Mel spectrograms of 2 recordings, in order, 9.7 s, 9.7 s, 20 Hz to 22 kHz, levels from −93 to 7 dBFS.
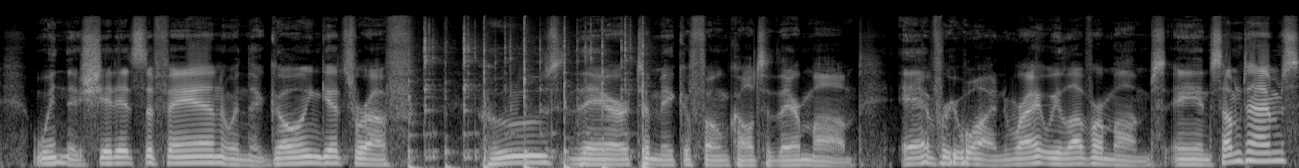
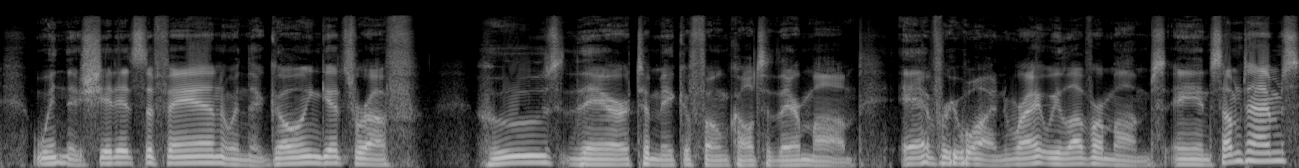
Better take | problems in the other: second | clattering dishes; noticeable; from 3 to 5 s; peak 7 dB below the speech

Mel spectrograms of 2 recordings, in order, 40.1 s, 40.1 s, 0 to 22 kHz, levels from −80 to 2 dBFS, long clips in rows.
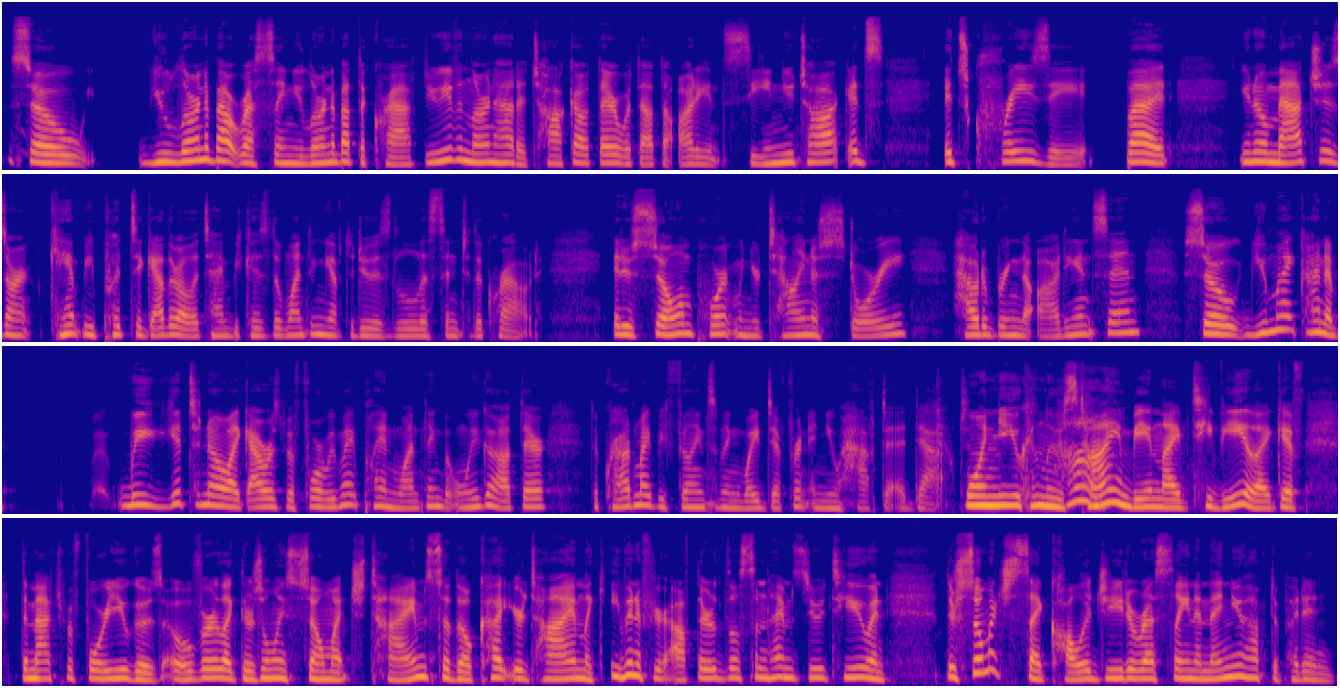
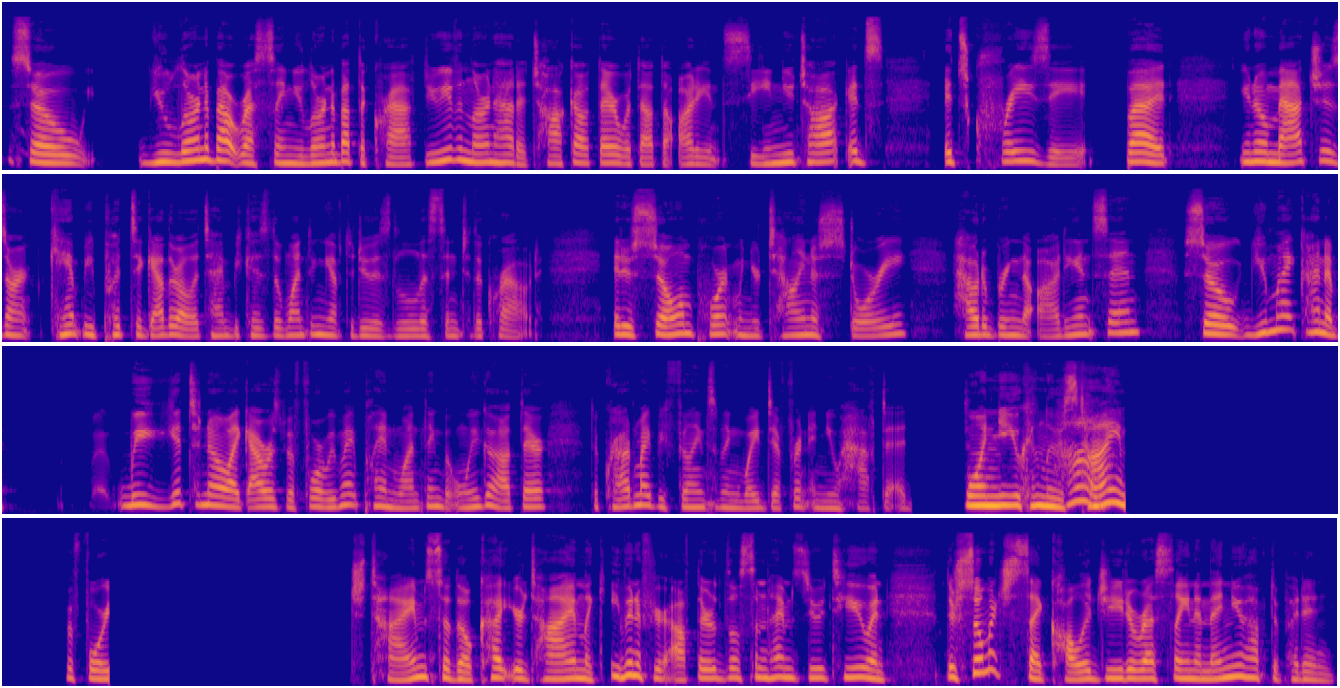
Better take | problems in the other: first | audio cutting out; at 27 s, at 28 s for 2 s and at 31 s for 2 s

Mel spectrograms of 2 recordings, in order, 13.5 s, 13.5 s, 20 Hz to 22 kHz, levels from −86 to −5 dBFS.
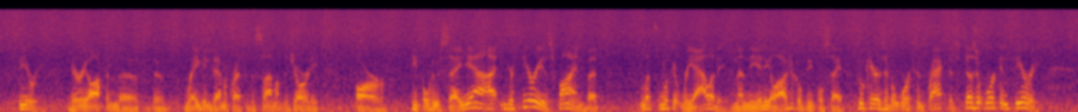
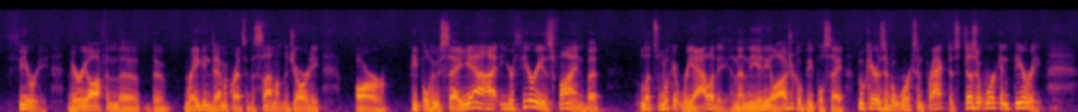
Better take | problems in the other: second | hiss; loud; throughout; 5 dB below the speech; faint in the second

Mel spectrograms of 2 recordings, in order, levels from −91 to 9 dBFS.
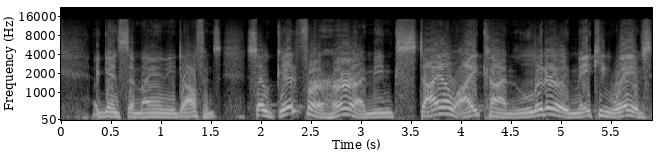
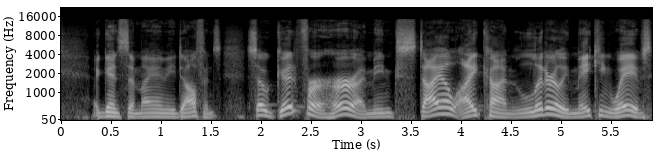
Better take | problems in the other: second | distortion; heavy; 7 dB below the speech

